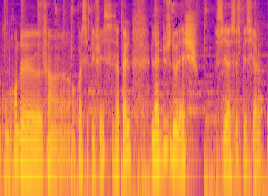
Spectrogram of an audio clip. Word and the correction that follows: dulce de leche: La dulce de leche.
